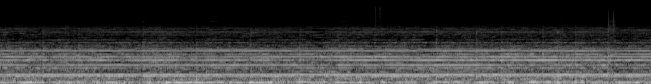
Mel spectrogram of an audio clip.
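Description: Diesel locomotive air horn sounding one long, steady, unbroken blast, with a low rumble underneath, as a warning to buffaloes on the track ahead.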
